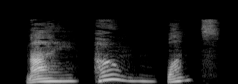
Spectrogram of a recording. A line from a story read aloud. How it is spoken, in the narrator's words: said wistfully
